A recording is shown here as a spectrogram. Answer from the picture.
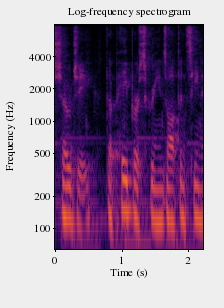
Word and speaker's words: shoji: Traditional Japanese homes solved this with sliding shoji panels, pronounced shoji, the paper screens often seen in pictures of old Japanese rooms.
